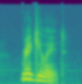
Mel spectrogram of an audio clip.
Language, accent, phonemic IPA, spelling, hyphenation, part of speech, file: English, US, /ˈɹɛɡ.jə.leɪt/, regulate, re‧gu‧late, verb, En-us-regulate.ogg
- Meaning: 1. To dictate policy 2. To control or direct according to rule, principle, or law 3. To adjust (a mechanism) for accurate and proper functioning 4. To put or maintain in order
